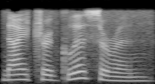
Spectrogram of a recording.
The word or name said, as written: nitroglycerine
